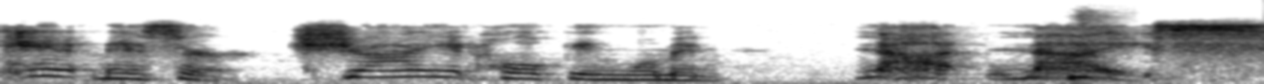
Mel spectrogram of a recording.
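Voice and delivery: quiet, under the breath. Imitating a woman warning to steer clear of someone, lowered voice. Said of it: "she kind of like lowers her voice".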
